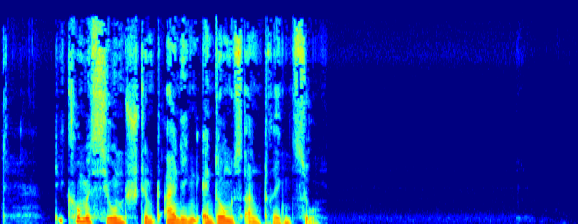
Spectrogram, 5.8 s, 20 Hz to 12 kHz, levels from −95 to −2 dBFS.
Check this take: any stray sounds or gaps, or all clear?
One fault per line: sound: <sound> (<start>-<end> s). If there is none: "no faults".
no faults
